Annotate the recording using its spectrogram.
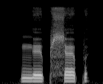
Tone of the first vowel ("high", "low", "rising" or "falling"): high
